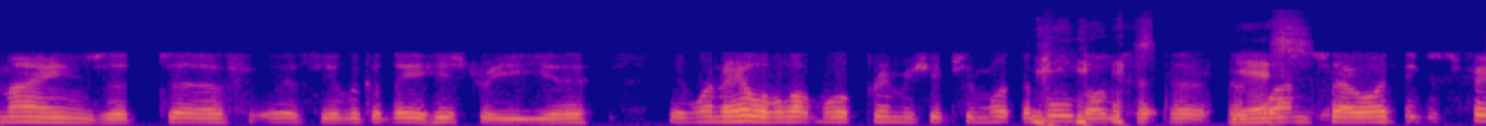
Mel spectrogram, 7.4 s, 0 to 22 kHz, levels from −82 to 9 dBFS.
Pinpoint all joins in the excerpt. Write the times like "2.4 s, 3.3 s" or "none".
none

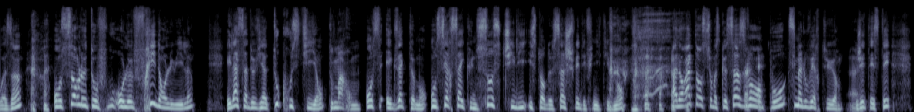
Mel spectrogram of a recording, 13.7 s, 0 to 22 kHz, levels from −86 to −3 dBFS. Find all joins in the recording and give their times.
11.9 s

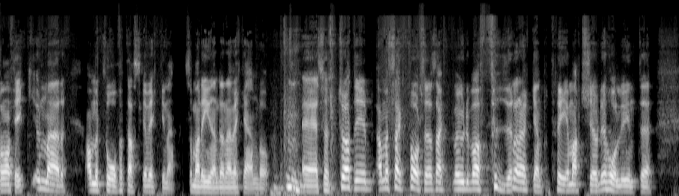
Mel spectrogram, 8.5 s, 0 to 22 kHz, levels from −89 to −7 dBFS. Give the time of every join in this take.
2.2 s, 6.4 s

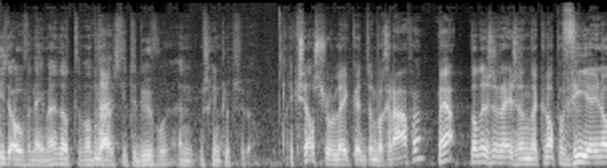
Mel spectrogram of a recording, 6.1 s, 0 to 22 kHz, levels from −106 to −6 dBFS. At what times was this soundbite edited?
2.2 s, 3.6 s, 4.3 s

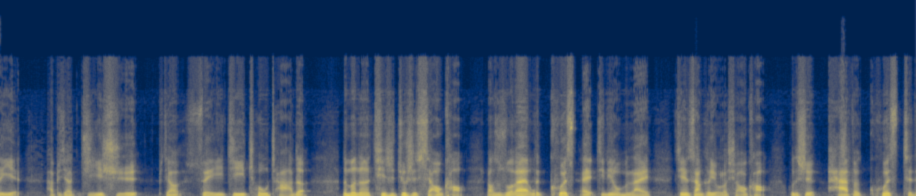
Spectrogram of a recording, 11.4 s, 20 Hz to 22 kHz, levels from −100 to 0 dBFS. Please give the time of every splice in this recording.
6.7 s, 7.2 s, 10.4 s

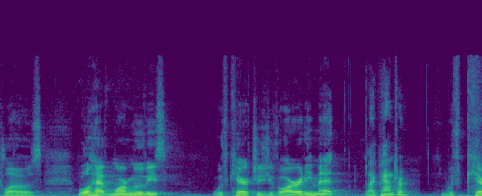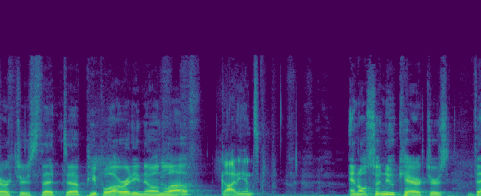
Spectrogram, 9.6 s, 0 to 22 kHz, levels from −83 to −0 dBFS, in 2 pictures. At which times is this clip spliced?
4.2 s

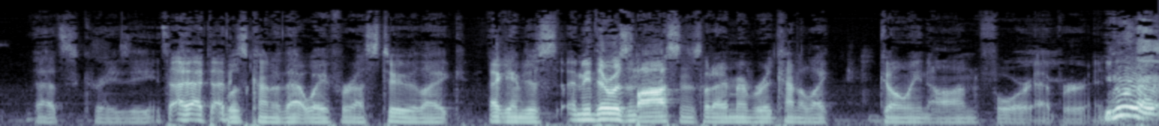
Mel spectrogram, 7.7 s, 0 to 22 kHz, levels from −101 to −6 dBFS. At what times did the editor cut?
1.5 s, 3.2 s, 4.2 s, 4.6 s, 5.2 s

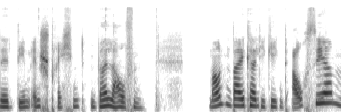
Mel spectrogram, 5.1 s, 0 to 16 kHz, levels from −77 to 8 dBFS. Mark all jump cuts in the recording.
3.9 s

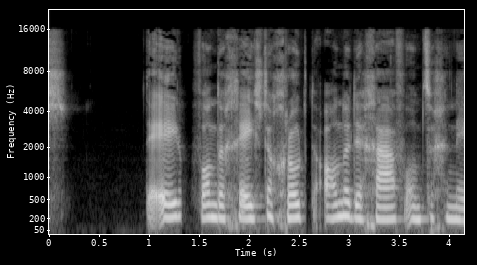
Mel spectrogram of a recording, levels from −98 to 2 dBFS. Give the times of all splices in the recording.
1.3 s, 2.5 s

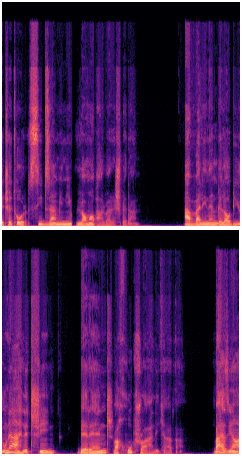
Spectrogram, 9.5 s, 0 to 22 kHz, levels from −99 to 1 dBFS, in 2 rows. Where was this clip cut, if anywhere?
1.4 s, 7.0 s

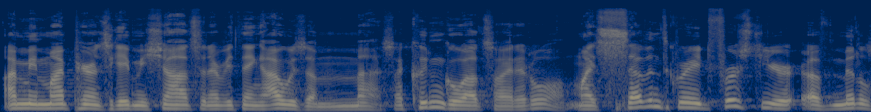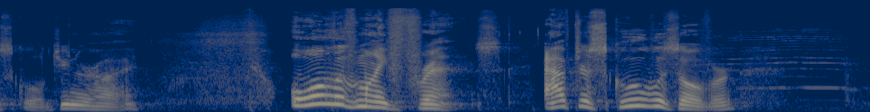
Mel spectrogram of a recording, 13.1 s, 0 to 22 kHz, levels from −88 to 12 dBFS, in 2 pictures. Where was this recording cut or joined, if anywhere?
5.3 s

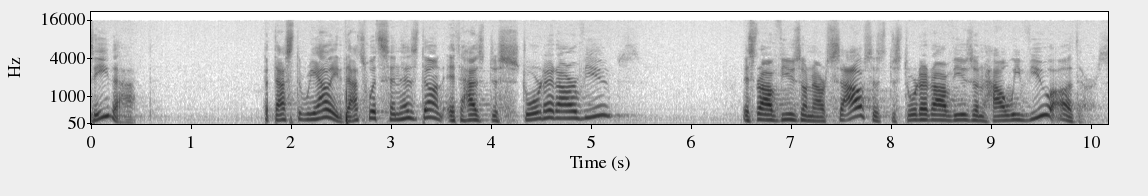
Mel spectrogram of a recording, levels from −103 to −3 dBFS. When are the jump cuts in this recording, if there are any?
6.7 s

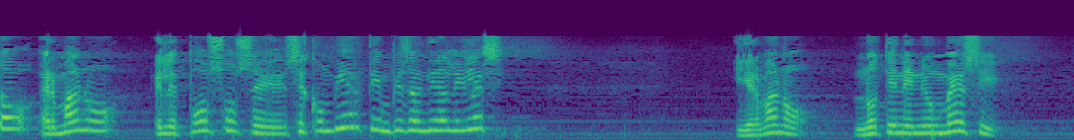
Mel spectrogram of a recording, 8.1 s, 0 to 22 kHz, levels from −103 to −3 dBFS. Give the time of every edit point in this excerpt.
none

